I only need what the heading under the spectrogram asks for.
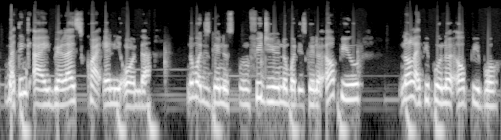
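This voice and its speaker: A woman's voice: on the low side, warm tone. A young woman with a Nigerian accent chatting casually to camera as a vlogger, informal and given to emphatic repetition. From Lagos, Nigeria. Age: young adult. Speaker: vlogger answering viewer questions.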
